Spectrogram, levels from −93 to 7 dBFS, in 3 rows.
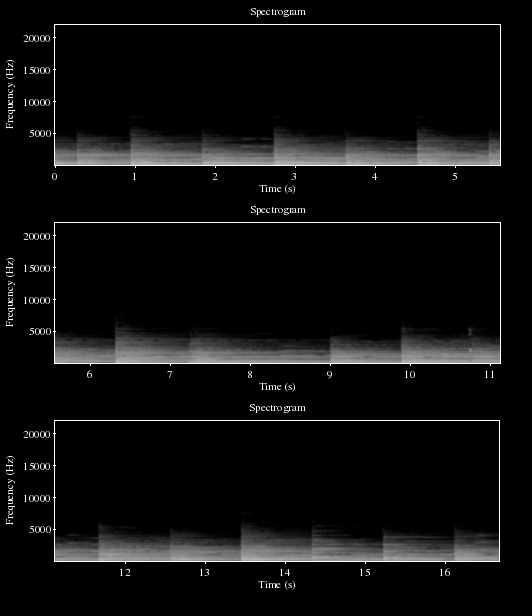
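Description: At 10.74 to 10.77 s there is a brief burst of damaged data in a compressed stream, about 26 ms long. Bytes in the compressed data were corrupted, so the decoder misread them and had to hunt for the next valid frame header before resuming. It comes through as a short chirp, squawk, click or hole.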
